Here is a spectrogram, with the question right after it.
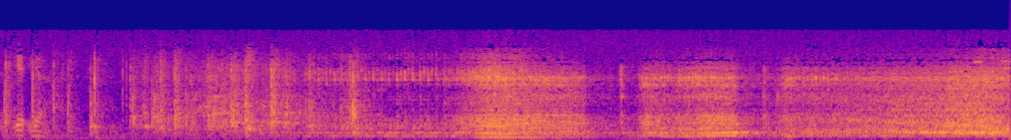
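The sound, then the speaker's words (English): A truck engine rumbles in around the midpoint and keeps growing louder and steadier as it draws closer, following a stretch of scattered, indistinct sounds at the start. “you see who's driving that truck?”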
